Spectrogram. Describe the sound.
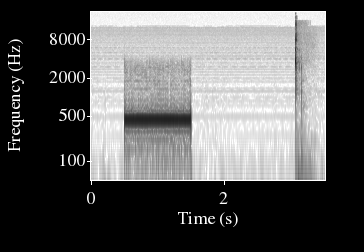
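Telephone ringing on an incoming call: one steady, pure electronic tone lasting about a second, then silence and a sharp, brief click.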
